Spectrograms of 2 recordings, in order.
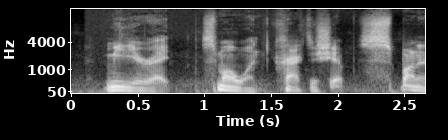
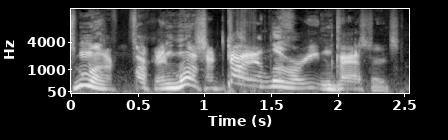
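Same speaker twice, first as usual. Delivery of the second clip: frustrated player swearing; 9 semitones higher than usual. Retold or imitated.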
